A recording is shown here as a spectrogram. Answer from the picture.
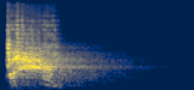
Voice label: Vocal Pain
